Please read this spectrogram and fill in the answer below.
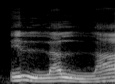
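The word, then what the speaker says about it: إلا الله: দেখুন লা ইলাহা তারপর ইল্লাল্লাহু ইল্লাল্লাহ না বলে ল বলবেন ইল্লাল্লাহু মুহাম্মাদুর গুণনা করবেন এখানে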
